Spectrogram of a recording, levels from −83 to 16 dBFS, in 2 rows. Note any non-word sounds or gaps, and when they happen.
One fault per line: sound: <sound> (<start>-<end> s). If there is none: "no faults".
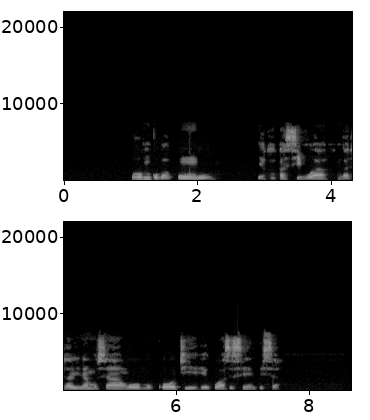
no faults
